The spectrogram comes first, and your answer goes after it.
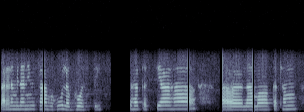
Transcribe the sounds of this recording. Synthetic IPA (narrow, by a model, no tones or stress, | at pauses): ka̰ːɾɐɳ̃ɐmid̪aːnimsaːbɐɦulɐbʱuɐst̪i | sɐɦɐt̪ɐsjaːɦɐ̆ | naːmɐkɐt̪ʰɐm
